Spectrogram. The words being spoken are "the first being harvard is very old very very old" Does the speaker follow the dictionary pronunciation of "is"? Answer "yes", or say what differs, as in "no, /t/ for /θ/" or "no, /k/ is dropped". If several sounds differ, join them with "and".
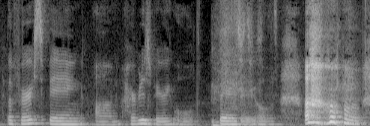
yes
